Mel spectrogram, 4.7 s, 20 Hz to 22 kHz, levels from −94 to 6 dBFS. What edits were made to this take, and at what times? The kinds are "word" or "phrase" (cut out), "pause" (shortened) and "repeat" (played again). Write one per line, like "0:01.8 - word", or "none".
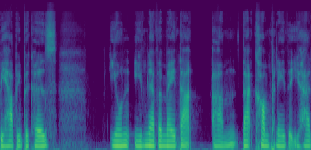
none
